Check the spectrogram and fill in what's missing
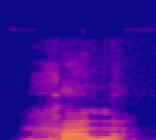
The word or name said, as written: Jala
